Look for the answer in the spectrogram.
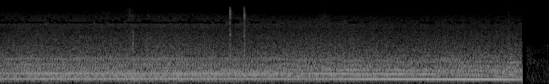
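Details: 2008 Mercedes W204 C180 Kompressor: cooling fan starts seconds after start-up and runs constantly on high, a loud steady whirring roar over idle; fault code B10 7A15 and high refrigerant pressure reading point to a faulty refrigerant pressure sensor, being replaced.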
